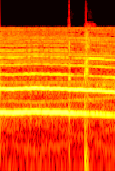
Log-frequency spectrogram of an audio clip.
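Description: A wolf howl sound effect: one loud, sustained, tonal wail that holds a nearly steady pitch for the whole two seconds, with no talking over it.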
